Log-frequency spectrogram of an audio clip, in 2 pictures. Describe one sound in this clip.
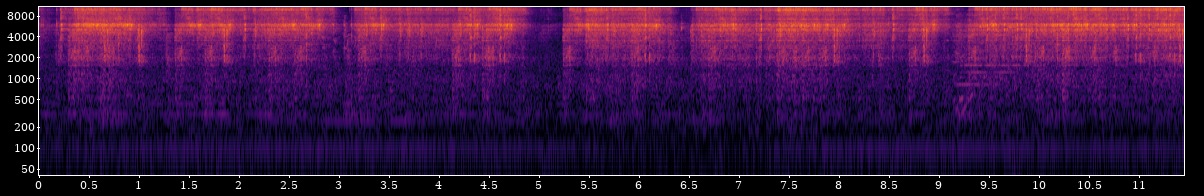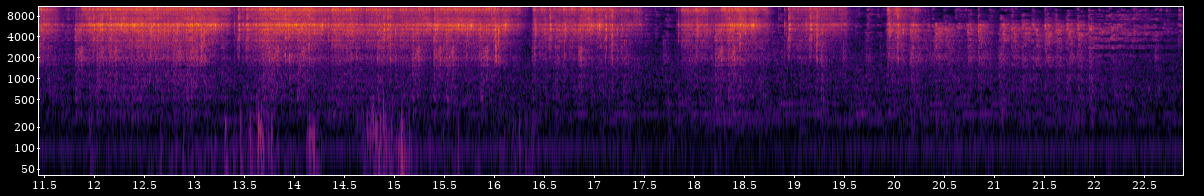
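Electronic game sound effects whoosh and clatter from a small speaker.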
